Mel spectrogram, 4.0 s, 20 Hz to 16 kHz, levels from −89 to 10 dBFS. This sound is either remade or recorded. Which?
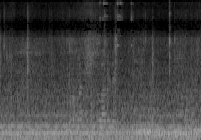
recorded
